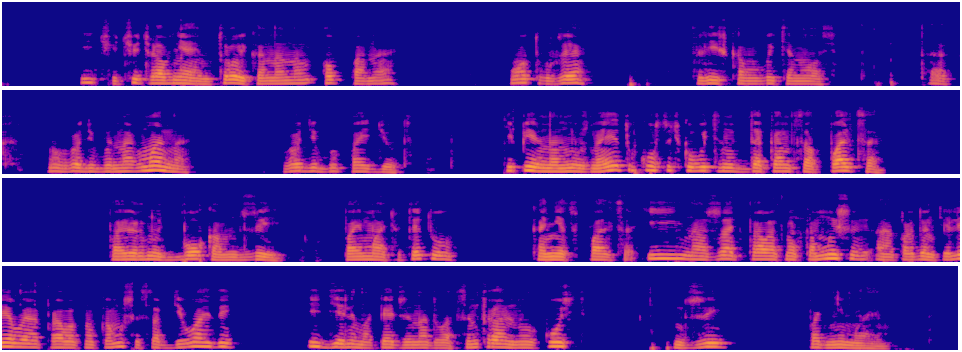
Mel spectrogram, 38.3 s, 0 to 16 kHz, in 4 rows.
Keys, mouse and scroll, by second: 1.9 KP_3, 3.7 middle click, 5.4 click, 6.3 g, 8.7 KP_3, 9.8 middle click, 15.9 e, 18.1 middle click, 21.1 g, 24.7 middle click, 25.8 click, 28.9 right click, 32.3 click, 33.4 click, 35.2 g, 37.4 middle click.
